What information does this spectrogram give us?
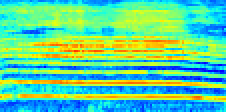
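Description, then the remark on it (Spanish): A voice imitates a cat crying like a child with one long, high, steady wail that sags slightly in pitch. It is loud and unbroken for about two seconds, with no other talk. “No, llora como niño. Estaba, estaba llorando.”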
